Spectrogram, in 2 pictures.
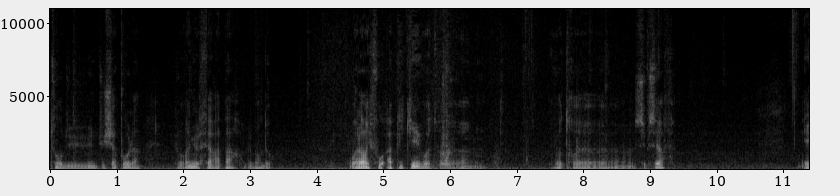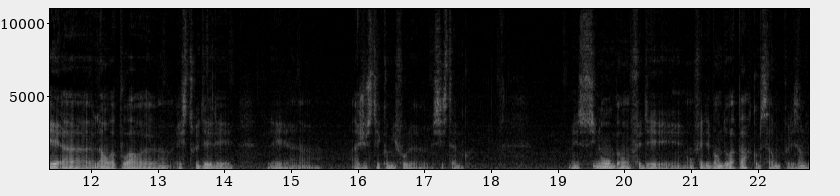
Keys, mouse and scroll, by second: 0.4 scroll up 1.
